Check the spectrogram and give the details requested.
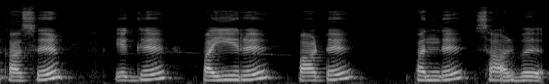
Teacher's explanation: எடுத்துக்காட்டுக்கு காசு, எஃகு, பயிறு, பாட்டு, பந்து, சால்பு அப்படின்ட்டு என்ன சொல்கிறாங்க அப்படின்னா இந்த கடைசியாக இந்த கு, சு, டு, து, பு, ரு இந்த எழுத்துக்கெல்லாம் வர்றப்ப ஓசை வந்து குறுக்கி ஒலிக்குது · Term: குற்றியலுகரம்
